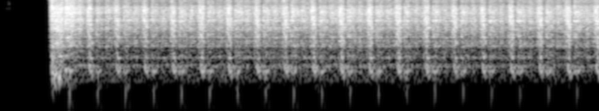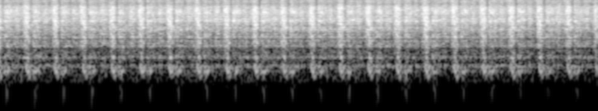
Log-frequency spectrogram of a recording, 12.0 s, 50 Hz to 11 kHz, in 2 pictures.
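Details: Half-gutted 2008 Baotian Tanco 50cc four-stroke scooter with fresh gas: starter grinds steadily with no catch; cranks, no start. Plug keeps coming out wet, flooding; owner suspects a fouled-up carburetor.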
